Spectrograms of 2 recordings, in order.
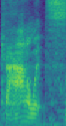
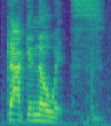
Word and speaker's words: Kahanowitz: Well, Jack Kahanowitz on the auto coming right out the top there. Going to the Angels. Kakanoitz. That's not how you pronounce it, but it's way funner.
